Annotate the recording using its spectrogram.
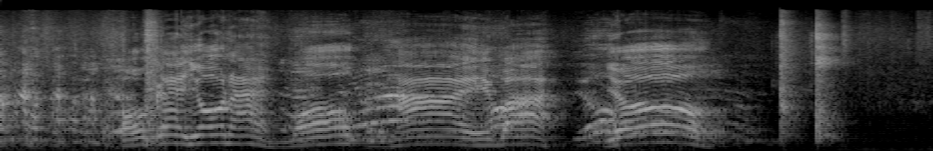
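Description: A group of adults cheers together in a long, rising and falling shout.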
